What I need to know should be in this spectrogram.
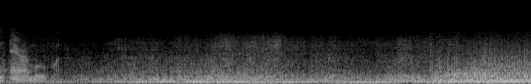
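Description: Propeller plane engines drone steadily overhead.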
